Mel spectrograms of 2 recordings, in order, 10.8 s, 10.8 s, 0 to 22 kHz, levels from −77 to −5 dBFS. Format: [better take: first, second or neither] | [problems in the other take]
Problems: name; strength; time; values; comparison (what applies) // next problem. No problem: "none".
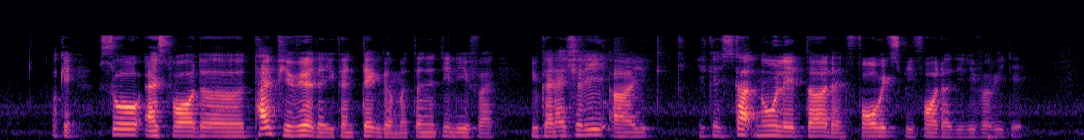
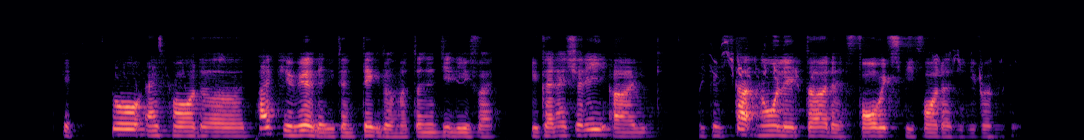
first | noise reduction (neural mask model DeepFilterNet 3)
